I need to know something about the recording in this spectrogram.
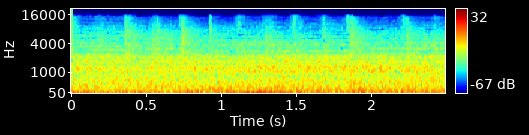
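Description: Numatic George vacuum cleaner running with its wand sucking up fur, the audio slowed down with the slow-motion picture into a deep, steady drone.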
